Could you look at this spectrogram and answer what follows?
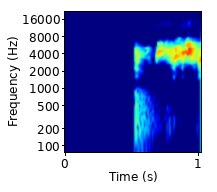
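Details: A leucistic (white-variant) Pacific swallow (Hirundo tahitica) gives a brief, high twittering burst of thin chirps, preceded by a short low thump.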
